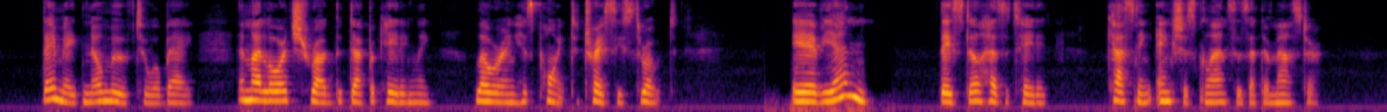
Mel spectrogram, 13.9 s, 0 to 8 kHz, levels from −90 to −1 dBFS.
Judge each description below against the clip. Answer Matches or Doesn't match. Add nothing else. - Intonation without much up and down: Matches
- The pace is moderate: Doesn't match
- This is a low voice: Doesn't match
